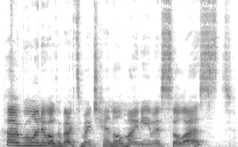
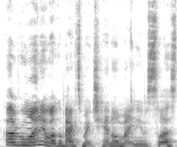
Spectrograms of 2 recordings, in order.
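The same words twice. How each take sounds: First: It is said flatly, without enthusiasm. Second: It is said with lively enthusiasm.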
